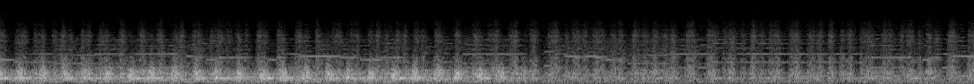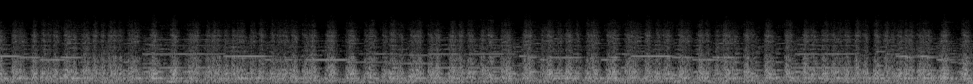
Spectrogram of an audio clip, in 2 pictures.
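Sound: heavy train pulled by steam engines

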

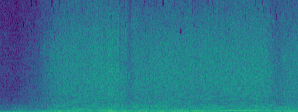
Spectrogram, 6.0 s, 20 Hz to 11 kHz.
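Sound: Subaru car driving in Forza Horizon 4 video game

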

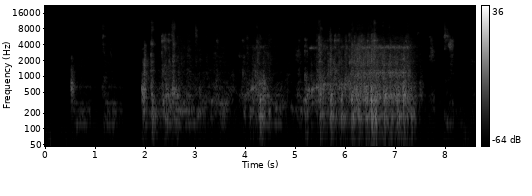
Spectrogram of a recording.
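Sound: sewing machine sewing quilt binding

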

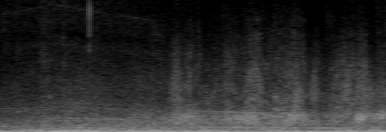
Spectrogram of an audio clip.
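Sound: aircraft flying in, from video game Gunner, HEAT, PC

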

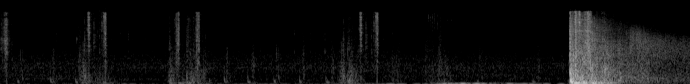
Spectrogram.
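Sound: gunfire headshot in a shooter video game

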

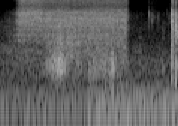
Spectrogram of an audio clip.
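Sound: aerosol spray being sprayed

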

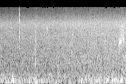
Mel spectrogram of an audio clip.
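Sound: rain falling in the video game Pokemon X

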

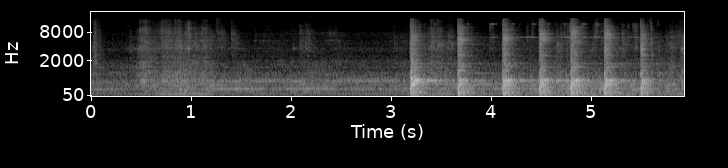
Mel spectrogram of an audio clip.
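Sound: power hammer forging steel

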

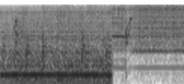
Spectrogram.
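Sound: drill press drilling metal

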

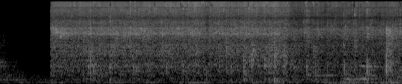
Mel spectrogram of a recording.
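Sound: tengra fish with salt and turmeric frying in oil

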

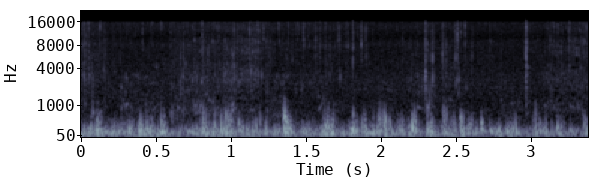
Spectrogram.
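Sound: wind blowing against the microphone while paddling

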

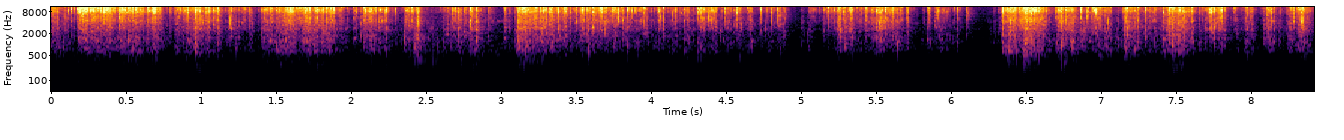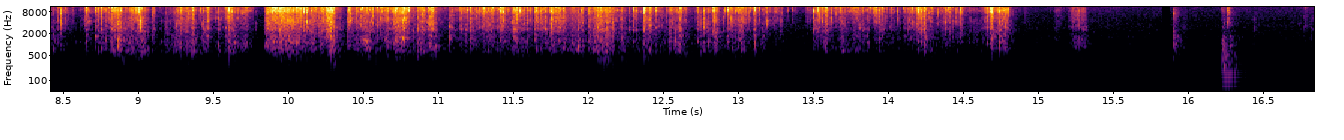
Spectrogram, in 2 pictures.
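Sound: aluminium foil being crimped around a hose

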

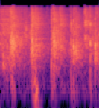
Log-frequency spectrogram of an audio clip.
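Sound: studio applause

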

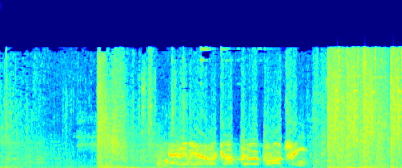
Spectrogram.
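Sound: gunfire in a gun battle, from a video game

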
